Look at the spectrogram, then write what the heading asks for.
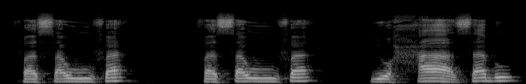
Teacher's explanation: سین جو ہے سیٹی کے بعد نکلے گی، با ہونٹوں سے نکالیں گے. یحاسب، بو بھی نہیں پڑھیں گے، بو بھی نہیں پڑھیں گے.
